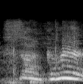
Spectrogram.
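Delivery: loud, high holler for his son; calling out. Retold or imitated. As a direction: imitate a dad yelling for his kid. Dad calls son upstairs.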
